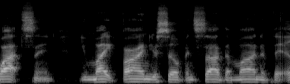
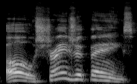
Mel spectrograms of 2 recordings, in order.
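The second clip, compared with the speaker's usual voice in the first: surprised; 8 semitones higher, 6 dB louder, slower than usual. Real, not acted. Suddenly gets the lyric reference.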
